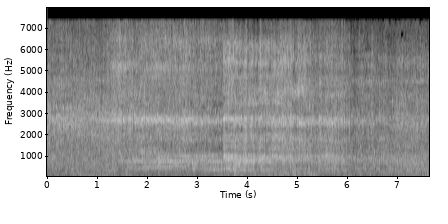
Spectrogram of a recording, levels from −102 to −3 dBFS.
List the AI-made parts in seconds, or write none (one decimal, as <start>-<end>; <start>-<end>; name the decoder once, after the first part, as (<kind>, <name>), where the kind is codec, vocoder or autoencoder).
0.0-0.5 (vocoder, HiFi-GAN); 1.4-6.7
